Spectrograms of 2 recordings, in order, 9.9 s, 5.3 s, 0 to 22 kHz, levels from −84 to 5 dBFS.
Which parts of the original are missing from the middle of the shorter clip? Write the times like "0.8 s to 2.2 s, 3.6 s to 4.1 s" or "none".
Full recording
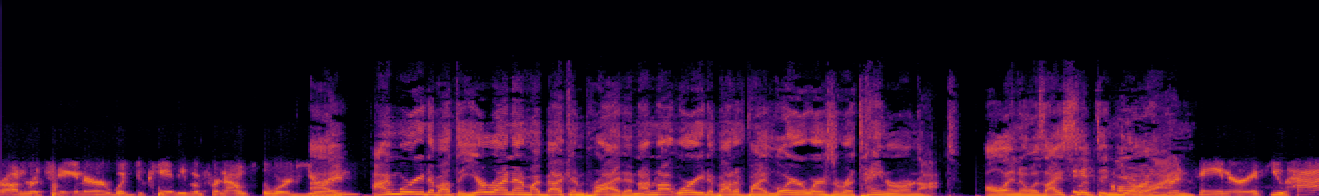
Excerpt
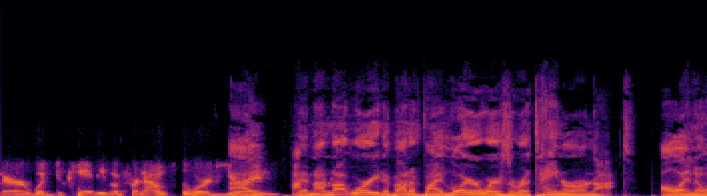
2.8 s to 4.6 s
